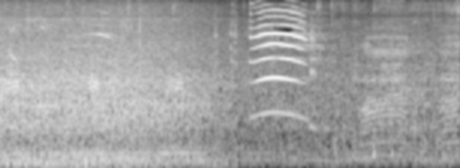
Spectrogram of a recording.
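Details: Black swan cygnets: a single clear, arched whistled peep, rich in overtones, rising then falling, lasting about a third of a second near the middle, over a steady background hiss.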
